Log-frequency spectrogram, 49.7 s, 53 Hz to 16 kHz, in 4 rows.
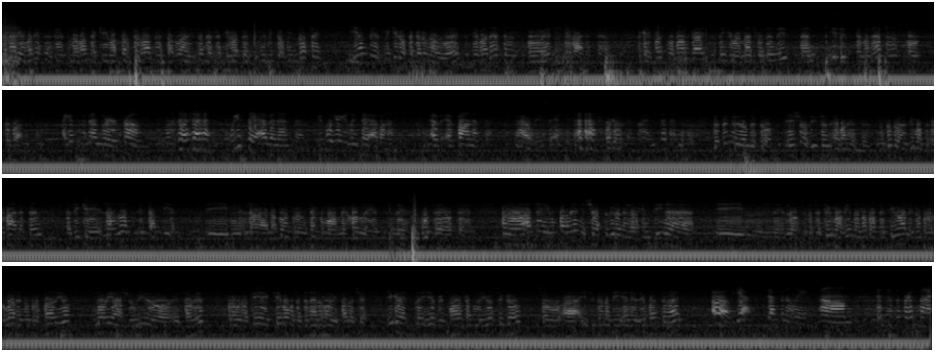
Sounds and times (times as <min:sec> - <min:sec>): Speech: 0:00.0 - 0:49.6.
